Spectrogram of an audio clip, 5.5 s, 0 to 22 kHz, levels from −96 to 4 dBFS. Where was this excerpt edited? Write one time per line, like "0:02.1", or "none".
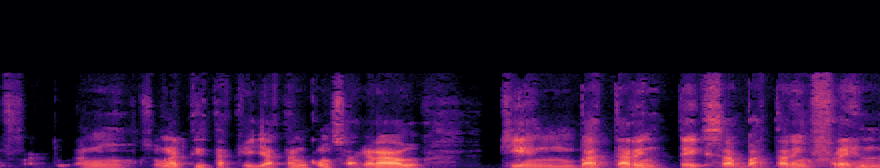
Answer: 0:03.0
